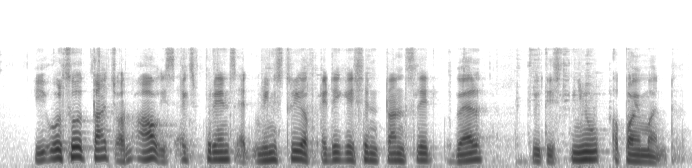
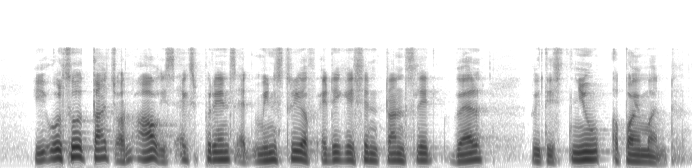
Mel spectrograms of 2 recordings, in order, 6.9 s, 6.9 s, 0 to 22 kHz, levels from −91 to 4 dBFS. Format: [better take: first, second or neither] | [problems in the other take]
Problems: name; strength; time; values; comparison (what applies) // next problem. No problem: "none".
second | noise reduction (neural separator model SepFormer DNS4)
